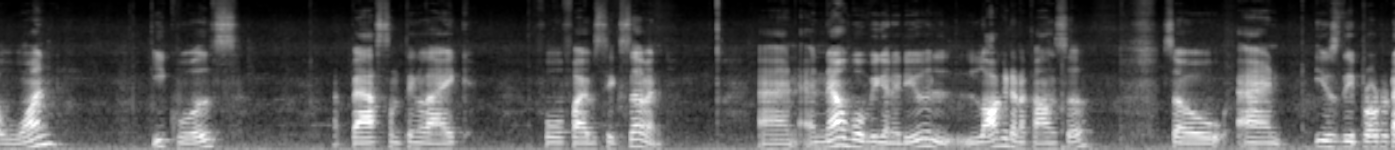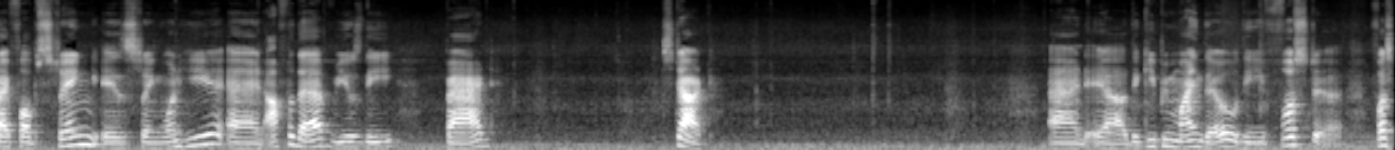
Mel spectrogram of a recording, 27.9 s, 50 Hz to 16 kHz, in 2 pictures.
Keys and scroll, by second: 0.0-1.9 typing, 3.1 ', 5.1-6.7 typing, 7.2 Right, 8.9 Return, 9.6 Return, 10.3 typing, 12.8-14.0 typing, 15.7 Return, 16.5 typing, 17.9-19.3 typing, 20.4-25.4 typing.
